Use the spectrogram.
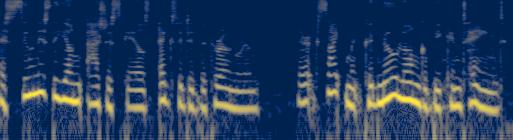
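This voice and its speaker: A woman's voice: fairly low pitch, animated, fairly quick, dark tone. A woman narrating a fantasy story in a scripted, dramatic storytelling style. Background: faint music.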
